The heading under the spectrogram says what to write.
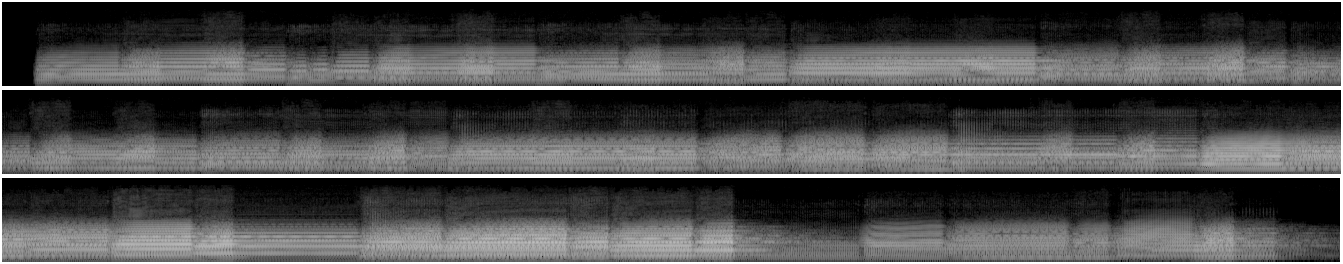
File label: Spanish Dance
